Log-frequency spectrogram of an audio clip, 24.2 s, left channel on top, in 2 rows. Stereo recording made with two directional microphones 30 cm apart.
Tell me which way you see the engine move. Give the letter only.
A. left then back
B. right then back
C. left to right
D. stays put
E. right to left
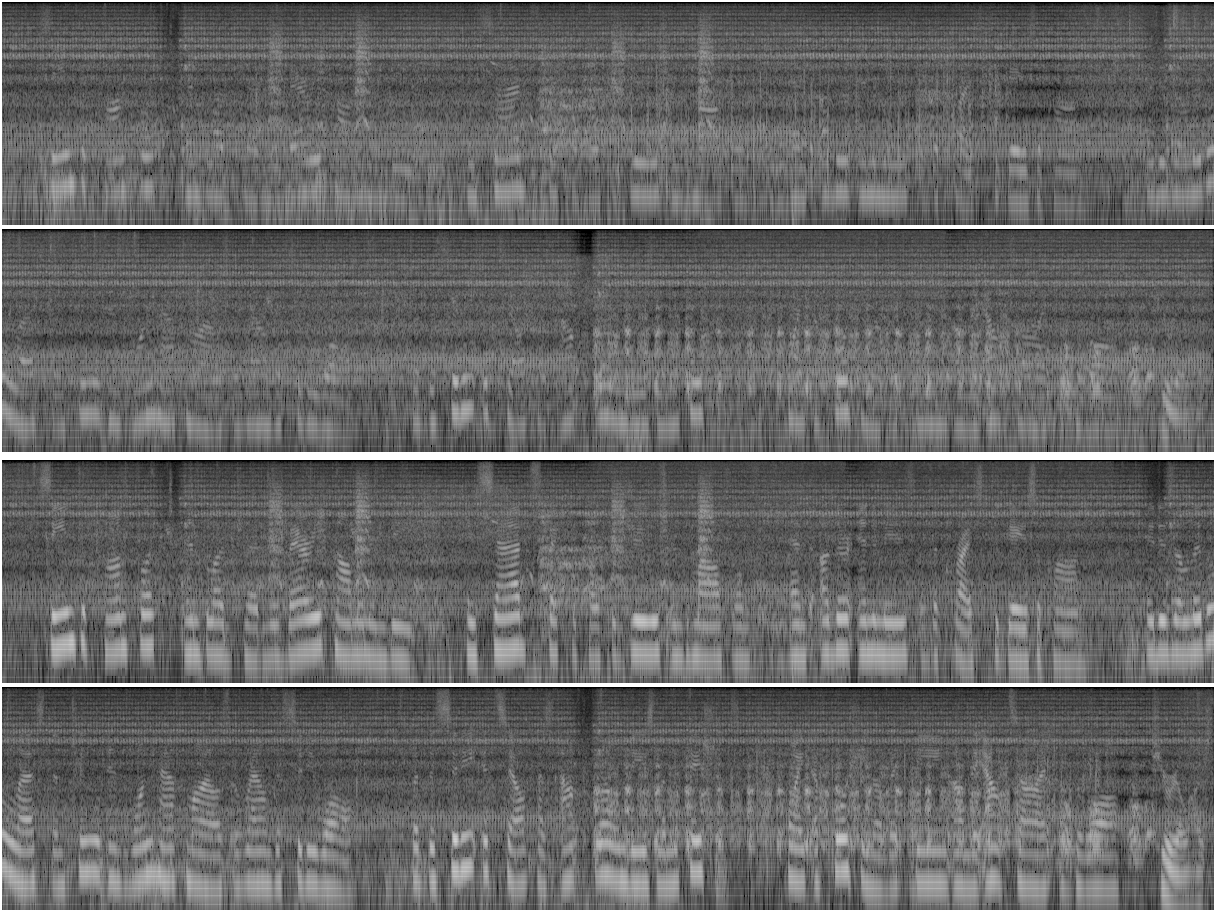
D.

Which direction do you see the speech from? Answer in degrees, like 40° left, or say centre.
60° right.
